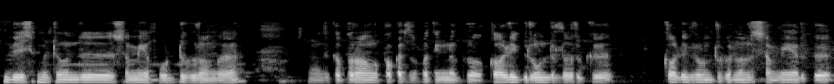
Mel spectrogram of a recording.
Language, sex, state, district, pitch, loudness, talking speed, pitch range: Tamil, male, Karnataka, Chamarajanagar, 105 Hz, -17 LUFS, 50 wpm, 105-110 Hz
